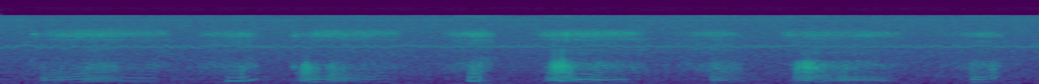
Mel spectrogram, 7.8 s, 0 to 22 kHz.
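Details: Six-month-old infant girl, exhausted after her 6-month vaccinations that day, sleeping in her father's lap; soft, regular buzzing snores at about 30 breaths a minute over steady room noise; snoring.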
